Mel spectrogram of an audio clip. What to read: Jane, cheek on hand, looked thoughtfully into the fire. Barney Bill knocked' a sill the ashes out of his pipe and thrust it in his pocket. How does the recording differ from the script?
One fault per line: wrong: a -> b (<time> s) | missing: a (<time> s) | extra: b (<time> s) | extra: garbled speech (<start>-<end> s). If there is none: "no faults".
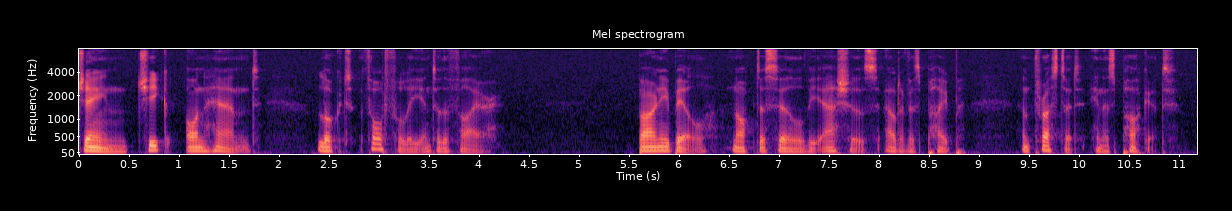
no faults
